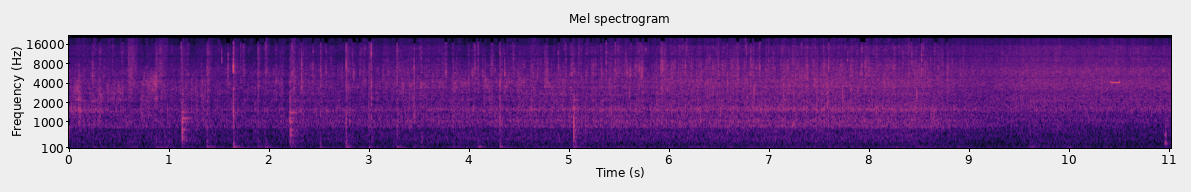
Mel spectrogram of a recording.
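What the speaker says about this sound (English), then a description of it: "So I'm just going to let them cook for a little bit and soften" Apples stew and soften in a pan with a quiet, even sizzle, and a run of light utensil taps near the start fades into steady bubbling hiss.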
